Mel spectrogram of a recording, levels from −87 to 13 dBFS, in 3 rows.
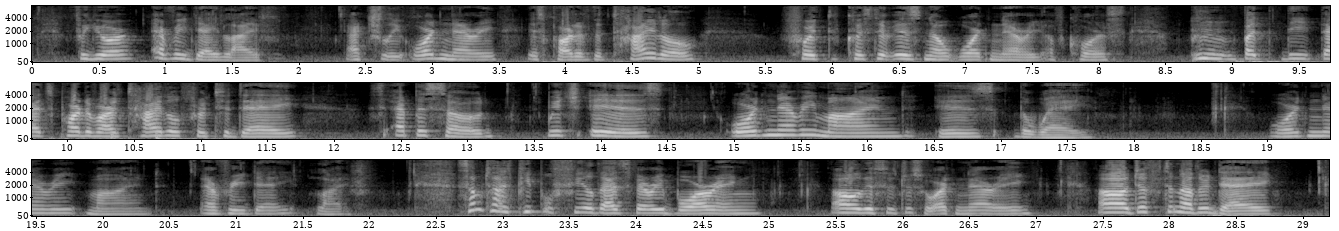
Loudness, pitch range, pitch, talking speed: -16 LUFS, 170-215 Hz, 190 Hz, 115 wpm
